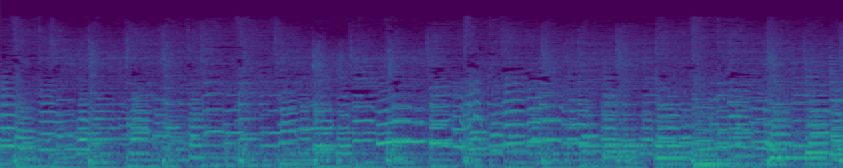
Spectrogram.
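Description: Dixieland jazz band playing an instrumental passage, with horns leading over a drum kit and a moving bass line.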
